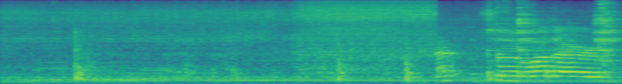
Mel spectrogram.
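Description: Steak for fajitas sizzling on a grill, a steady close hiss with occasional clinks of a utensil, the frying growing louder and crackling brighter toward the end, with no one talking.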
